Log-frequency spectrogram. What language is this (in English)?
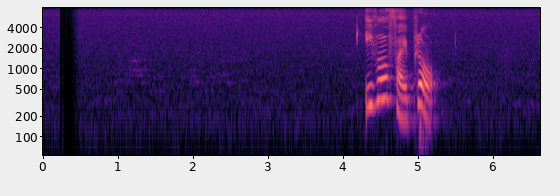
Sinhala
